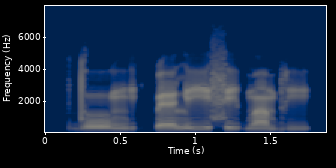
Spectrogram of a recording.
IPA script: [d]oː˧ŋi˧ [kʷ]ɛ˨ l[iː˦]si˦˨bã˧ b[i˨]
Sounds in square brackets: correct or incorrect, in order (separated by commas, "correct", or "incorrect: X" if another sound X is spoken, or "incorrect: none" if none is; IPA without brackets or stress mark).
correct, incorrect: k͡p, correct, correct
